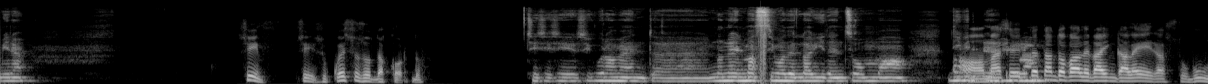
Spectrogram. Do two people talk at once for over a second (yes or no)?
no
